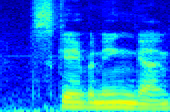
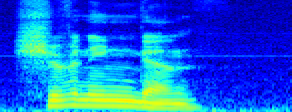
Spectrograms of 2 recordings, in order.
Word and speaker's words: Scheveningen: So the CH is a Dutch G, so pronounce the G would probably give you a scary throat disease. Scheveningen.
